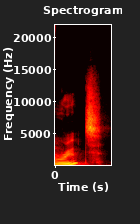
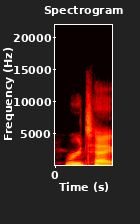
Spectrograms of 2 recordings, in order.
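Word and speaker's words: Rutte: Are you talking about Matt Root? Rute. Whatever. No, I'm kidding. Yeah. It's how he pronounces his name. That's the correct pronunciation.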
